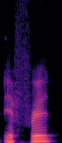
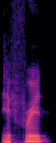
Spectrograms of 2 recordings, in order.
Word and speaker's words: Ifrit: I guess Ifphrit, right? Or Ephrit. I don't know how people are trying to pronounce it nowadays, but it was pronounced Ifrit back in the day.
